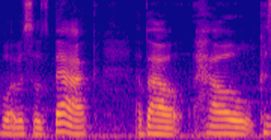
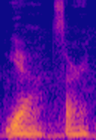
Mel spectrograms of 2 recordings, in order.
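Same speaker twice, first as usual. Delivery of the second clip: whispered apology. Real, not acted. Podcaster whispering sorry to her partner after a joke.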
